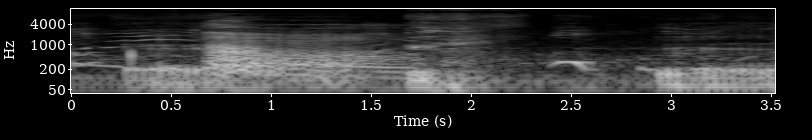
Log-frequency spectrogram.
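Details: An angry leopard at Hartbeespoort Animal Park, North West, South Africa, gives harsh, rasping growls and snarls in short, rough bursts.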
